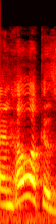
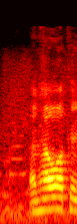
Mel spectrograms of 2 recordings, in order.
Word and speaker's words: Angelica: Angelica, you mean when you say... No, I'm not saying Angelica. I'm saying Angelica. Because I say Angelica, which is the Spanish pronunciation of it, is the...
